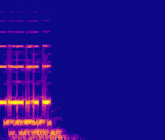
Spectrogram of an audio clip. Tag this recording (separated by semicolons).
beep; splash; alarm; sound-design; typing; resonancen; button; weird; freaky; digital; push; abstract; computer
